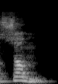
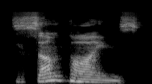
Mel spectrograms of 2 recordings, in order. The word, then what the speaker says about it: sometimes: decir la o redonda No es como som es Z sometimes sometimes y nótese la i verdad la la la i larga y la z al final eh curiosamente aquí la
